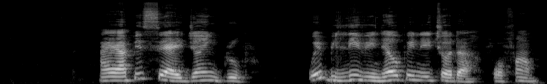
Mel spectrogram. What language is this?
Nigerian Pidgin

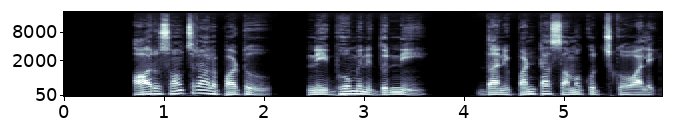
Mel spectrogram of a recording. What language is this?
Telugu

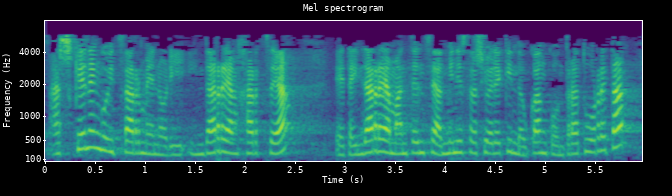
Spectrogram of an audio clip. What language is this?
Basque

